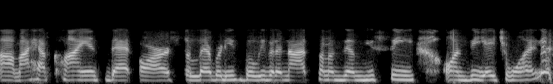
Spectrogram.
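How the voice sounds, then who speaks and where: A woman speaks in a Louisiana accent. Her intonation is monotone and flat, and her loudness stays very even. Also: medium pitch for a woman, moderate pace. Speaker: clarity coach and entrepreneur. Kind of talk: podcast interview.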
